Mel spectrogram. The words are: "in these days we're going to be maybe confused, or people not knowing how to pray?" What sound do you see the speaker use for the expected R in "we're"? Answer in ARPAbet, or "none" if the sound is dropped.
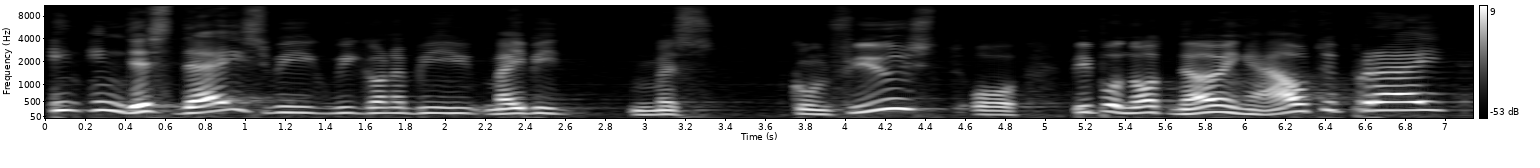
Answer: W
